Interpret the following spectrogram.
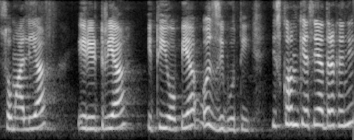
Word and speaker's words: Djibouti: Somalia, Ethiopia, Eritrea और जिबूती। जिबूती में जो डी होता है वो साइलेंट रहता है।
